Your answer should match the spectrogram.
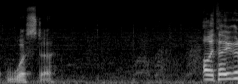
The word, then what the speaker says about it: Worcester: I like to say Worcester to make fun of people, but it's pronounced Worcester.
